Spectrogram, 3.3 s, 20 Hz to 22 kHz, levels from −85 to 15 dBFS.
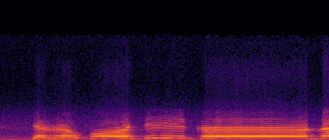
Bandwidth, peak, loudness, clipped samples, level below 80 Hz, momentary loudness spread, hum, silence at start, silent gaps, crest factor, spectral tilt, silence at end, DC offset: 5 kHz; -4 dBFS; -14 LUFS; under 0.1%; -44 dBFS; 12 LU; none; 0.3 s; none; 12 dB; -6 dB/octave; 0 s; under 0.1%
